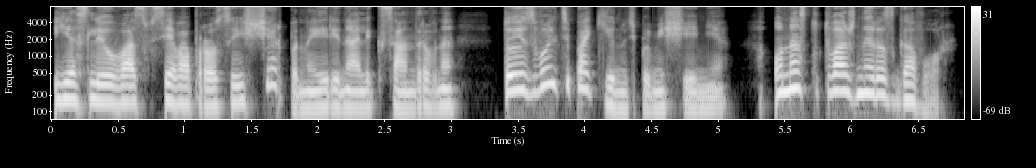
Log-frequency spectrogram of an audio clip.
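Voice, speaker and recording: A woman voicing a sharp-tongued older woman who gloats and mocks, read in an audiobook. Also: low-pitched, animated, fairly quick, creaky, dry recording, clean studio sound. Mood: gloating. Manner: mocking, sly.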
